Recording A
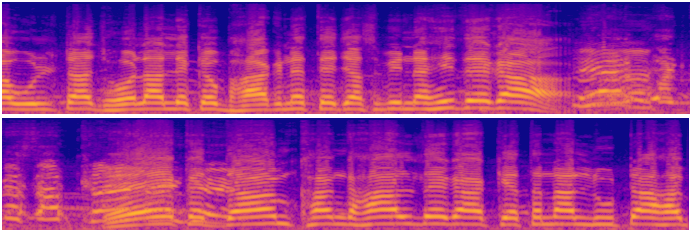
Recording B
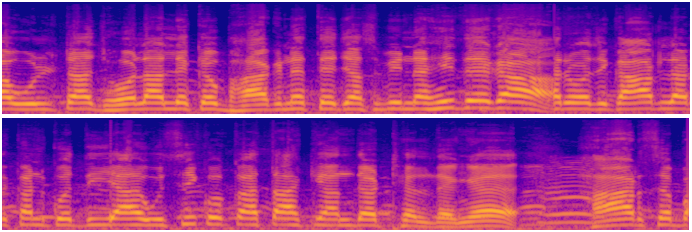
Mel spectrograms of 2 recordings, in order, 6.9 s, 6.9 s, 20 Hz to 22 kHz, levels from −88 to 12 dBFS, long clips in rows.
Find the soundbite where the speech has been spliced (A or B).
B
